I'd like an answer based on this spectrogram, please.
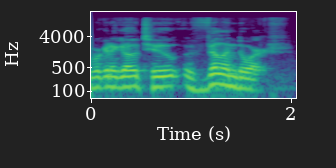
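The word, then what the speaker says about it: Willendorf: going to go to vill andorf spelled with a W pronounced with a v vill andorf here is the archaeological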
